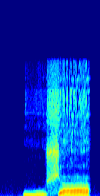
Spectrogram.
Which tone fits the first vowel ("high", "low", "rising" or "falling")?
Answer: falling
